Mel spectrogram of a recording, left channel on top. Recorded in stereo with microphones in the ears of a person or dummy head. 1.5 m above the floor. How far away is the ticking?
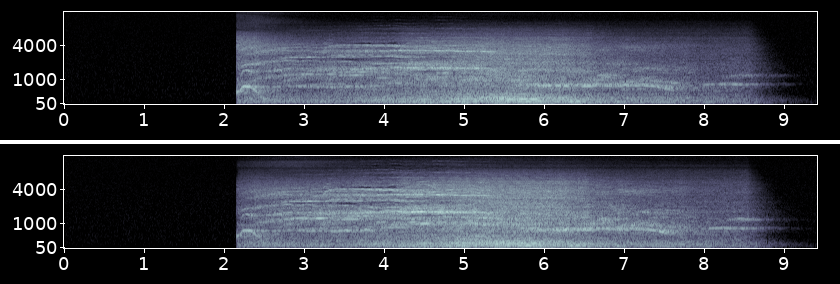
No ticking in this recording.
